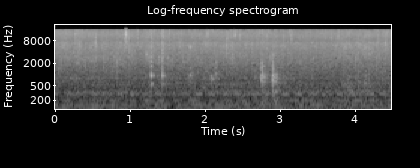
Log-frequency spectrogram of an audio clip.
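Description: Chickpeas, meat and peppers sizzling steadily in a frying pan, with a few short crackles a little past the middle.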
